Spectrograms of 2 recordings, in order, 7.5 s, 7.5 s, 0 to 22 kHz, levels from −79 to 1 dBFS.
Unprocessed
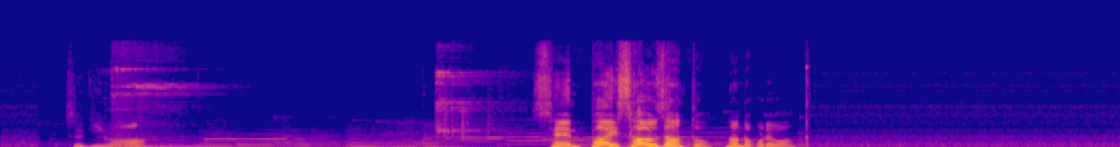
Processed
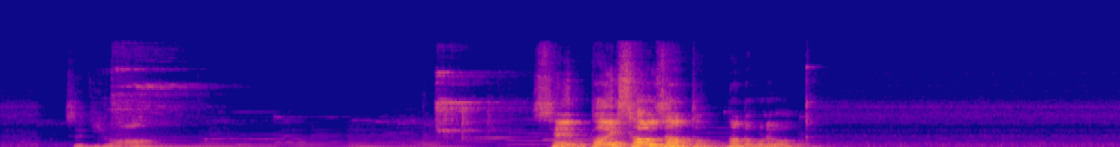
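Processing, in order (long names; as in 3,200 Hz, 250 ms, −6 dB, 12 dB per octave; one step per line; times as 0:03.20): flat-topped bell 5,100 Hz +11 dB 1.1 octaves
on a send: convolution reverb RT60 0.45 s, pre-delay 5 ms, DRR 2.5 dB
on the sum: level −4.5 dB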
